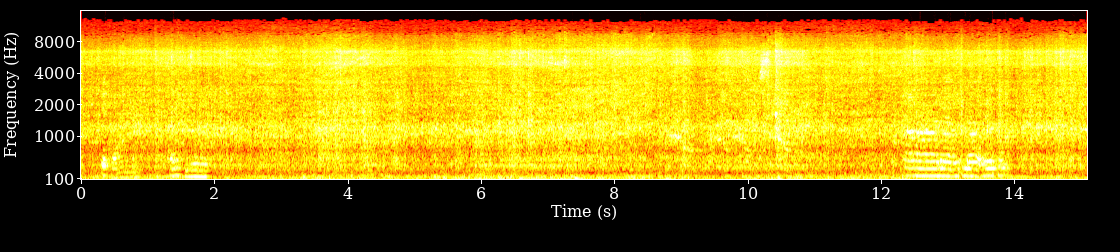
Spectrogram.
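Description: A man talks in the background.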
